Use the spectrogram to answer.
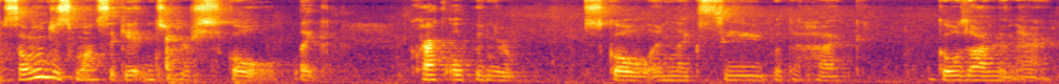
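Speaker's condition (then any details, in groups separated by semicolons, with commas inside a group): No condition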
